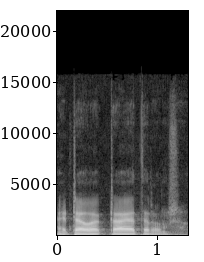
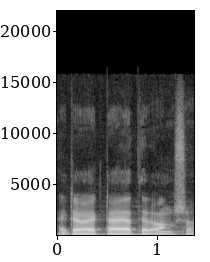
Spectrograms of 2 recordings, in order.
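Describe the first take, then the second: The two takes are said the same way.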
